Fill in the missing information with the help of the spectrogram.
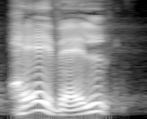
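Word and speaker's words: Hevel (הבל): Abel, hebräisch ausgesprochen, Hevel, das heißt Hauch, Nichtigkeit.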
